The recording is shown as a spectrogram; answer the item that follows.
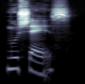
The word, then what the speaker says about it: muxe: So my third and final one is Muxes. They're from Mexico, and that's like basically their third gender, Muxes. So it's spelled M-U-X-E, but they pronounce it Muxe.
